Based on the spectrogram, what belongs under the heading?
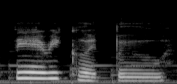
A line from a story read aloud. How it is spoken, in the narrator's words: murmured Mama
